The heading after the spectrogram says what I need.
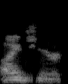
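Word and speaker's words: Ein Shemer: I was told by someone, a Jewish person, pronounced Einschmier.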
